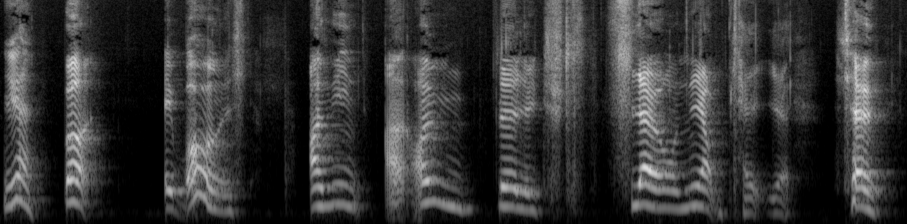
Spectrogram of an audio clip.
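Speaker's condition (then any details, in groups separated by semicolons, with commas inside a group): Cerebral palsy; physically affects creating art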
